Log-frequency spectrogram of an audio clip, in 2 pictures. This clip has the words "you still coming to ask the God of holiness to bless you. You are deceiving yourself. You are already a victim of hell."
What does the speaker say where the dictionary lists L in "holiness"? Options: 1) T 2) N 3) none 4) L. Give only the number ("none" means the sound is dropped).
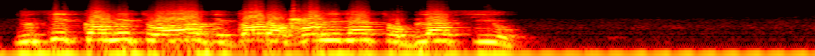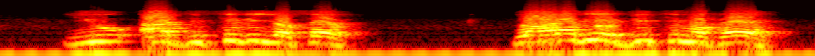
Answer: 4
